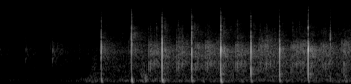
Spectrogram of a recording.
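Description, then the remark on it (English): A church audience claps along during a sermon in a steady rhythm, sharp regular claps standing out over a softer wash of scattered clapping. A few faint claps start it, then it builds and stays moderately loud. “I don't see some of you clapping.”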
